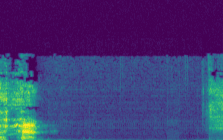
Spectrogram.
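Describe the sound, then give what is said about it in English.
A throat clearing, loud and brief, comes at the very start, then near silence with a low hum runs until a short noise near the end. “Thus, it requires an additional clearing of the throat.”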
